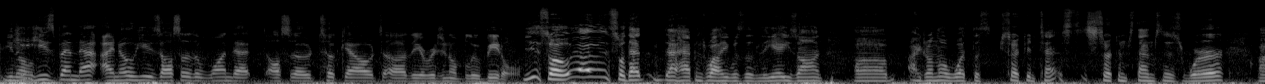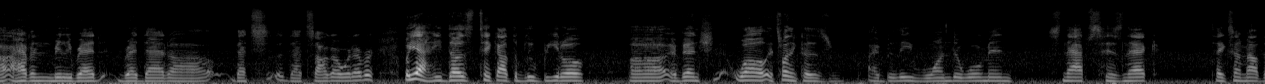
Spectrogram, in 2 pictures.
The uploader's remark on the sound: Recording in Park. We recorded this in a park in Long Beach to maintain social distracting.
